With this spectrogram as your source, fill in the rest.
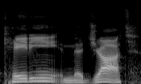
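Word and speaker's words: Katie Nageotte: So, in other sports news, local sports news, Katie Najat, I believe I'm pronouncing that right. – Yep.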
